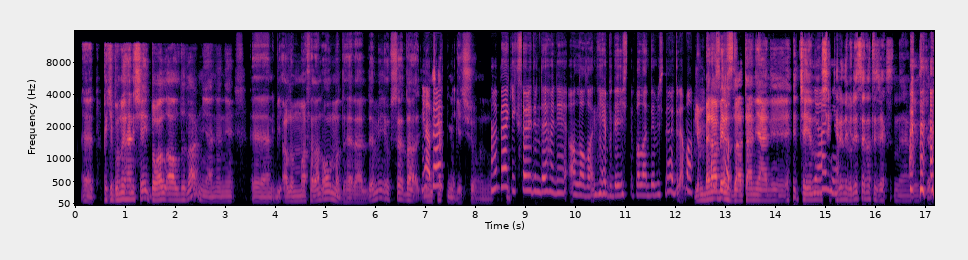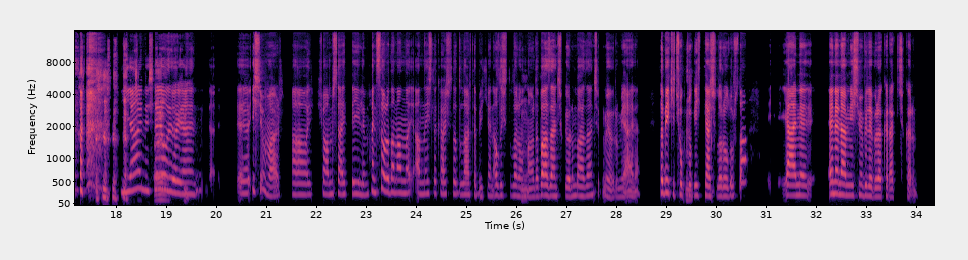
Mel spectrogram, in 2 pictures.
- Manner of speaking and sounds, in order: other background noise; laughing while speaking: "niye"; chuckle; "çayımın" said as "çayınım"; chuckle
- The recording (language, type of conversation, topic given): Turkish, podcast, Kayınvalide ve kayınpederle ilişkileri kötüleştirmemek için neler yapmak gerekir?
